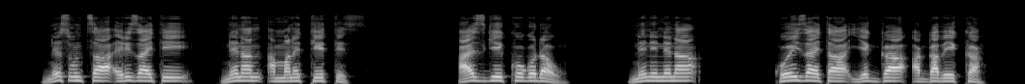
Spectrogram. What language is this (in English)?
Gamo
